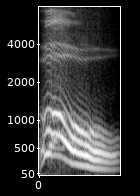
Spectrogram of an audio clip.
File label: "woah" cartoon; ooh ahh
